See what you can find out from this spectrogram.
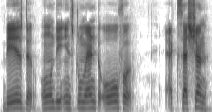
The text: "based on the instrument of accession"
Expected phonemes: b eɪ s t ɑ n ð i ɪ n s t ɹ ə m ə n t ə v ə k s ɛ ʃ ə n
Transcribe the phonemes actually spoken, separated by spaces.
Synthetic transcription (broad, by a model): b eɪ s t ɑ n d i ɪ n s t ɹ ə m ə n t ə p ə k s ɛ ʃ ə n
